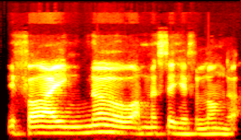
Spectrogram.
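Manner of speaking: usual speaking voice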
